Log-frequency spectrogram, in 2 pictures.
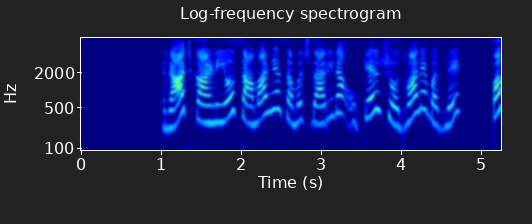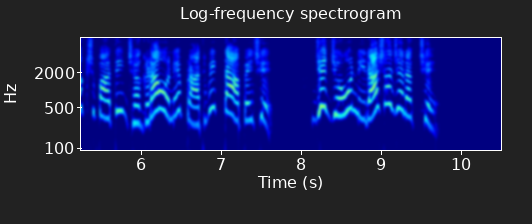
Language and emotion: Gujarati, angry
